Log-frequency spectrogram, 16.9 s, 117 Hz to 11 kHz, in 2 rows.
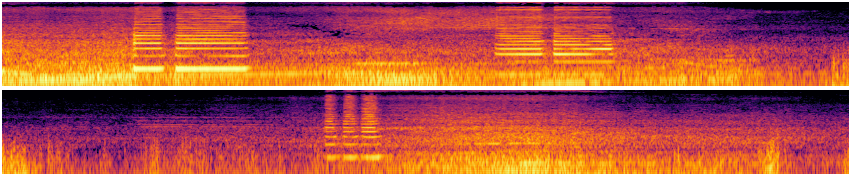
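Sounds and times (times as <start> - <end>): traffic rumble: 0.0 - 16.9
higher-pitched air horn blasts: 1.3 - 2.6, 4.9 - 6.2, 11.6 - 12.4
truck air horn blasts: 1.3 - 2.7, 4.9 - 6.2, 11.6 - 12.4.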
